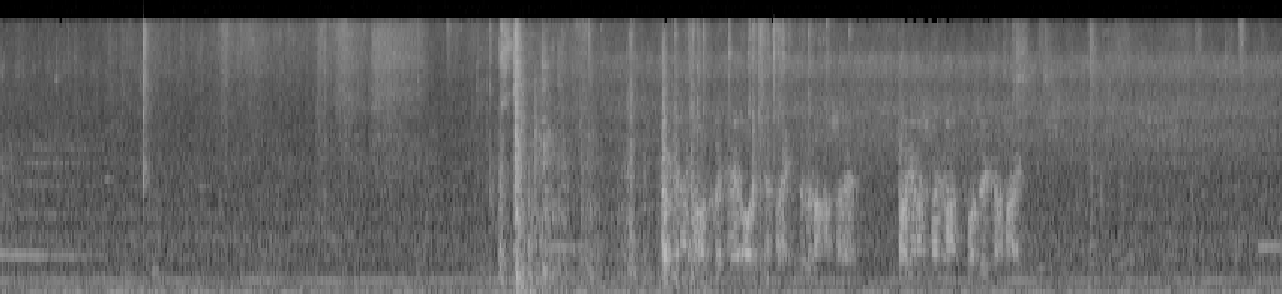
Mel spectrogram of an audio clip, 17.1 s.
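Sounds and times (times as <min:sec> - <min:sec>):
train equipment humming: 0:00.0 - 0:17.0
train doors sliding shut: 0:00.6 - 0:11.3.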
